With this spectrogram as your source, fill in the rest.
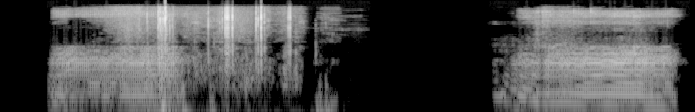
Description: My dog, Brutus snorig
